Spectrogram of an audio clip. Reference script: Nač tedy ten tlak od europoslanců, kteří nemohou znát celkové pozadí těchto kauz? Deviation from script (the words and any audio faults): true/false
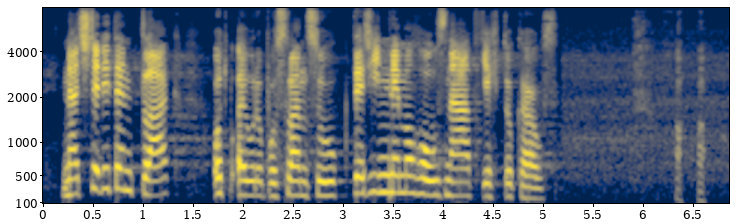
true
